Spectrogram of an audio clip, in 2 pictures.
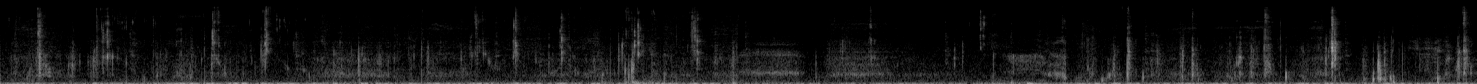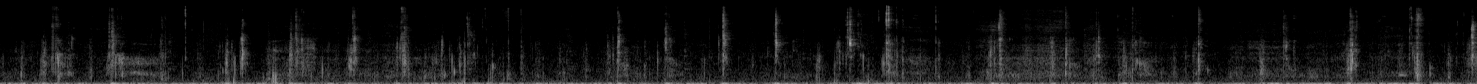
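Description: Close-miked chewing and wet mouth smacks of a person eating soft food, with many short sharp clicks and no pause.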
